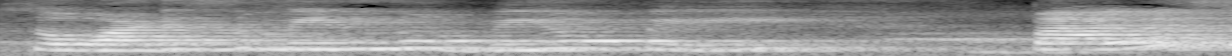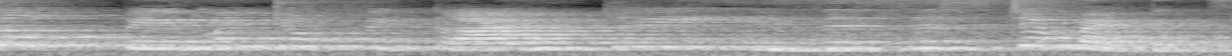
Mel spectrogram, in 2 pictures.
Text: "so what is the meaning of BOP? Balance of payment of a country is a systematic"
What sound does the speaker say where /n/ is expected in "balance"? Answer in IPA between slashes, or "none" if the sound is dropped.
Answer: none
